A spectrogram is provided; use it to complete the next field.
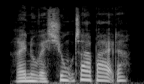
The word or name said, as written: RENOVATIONSARBEJDEREN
